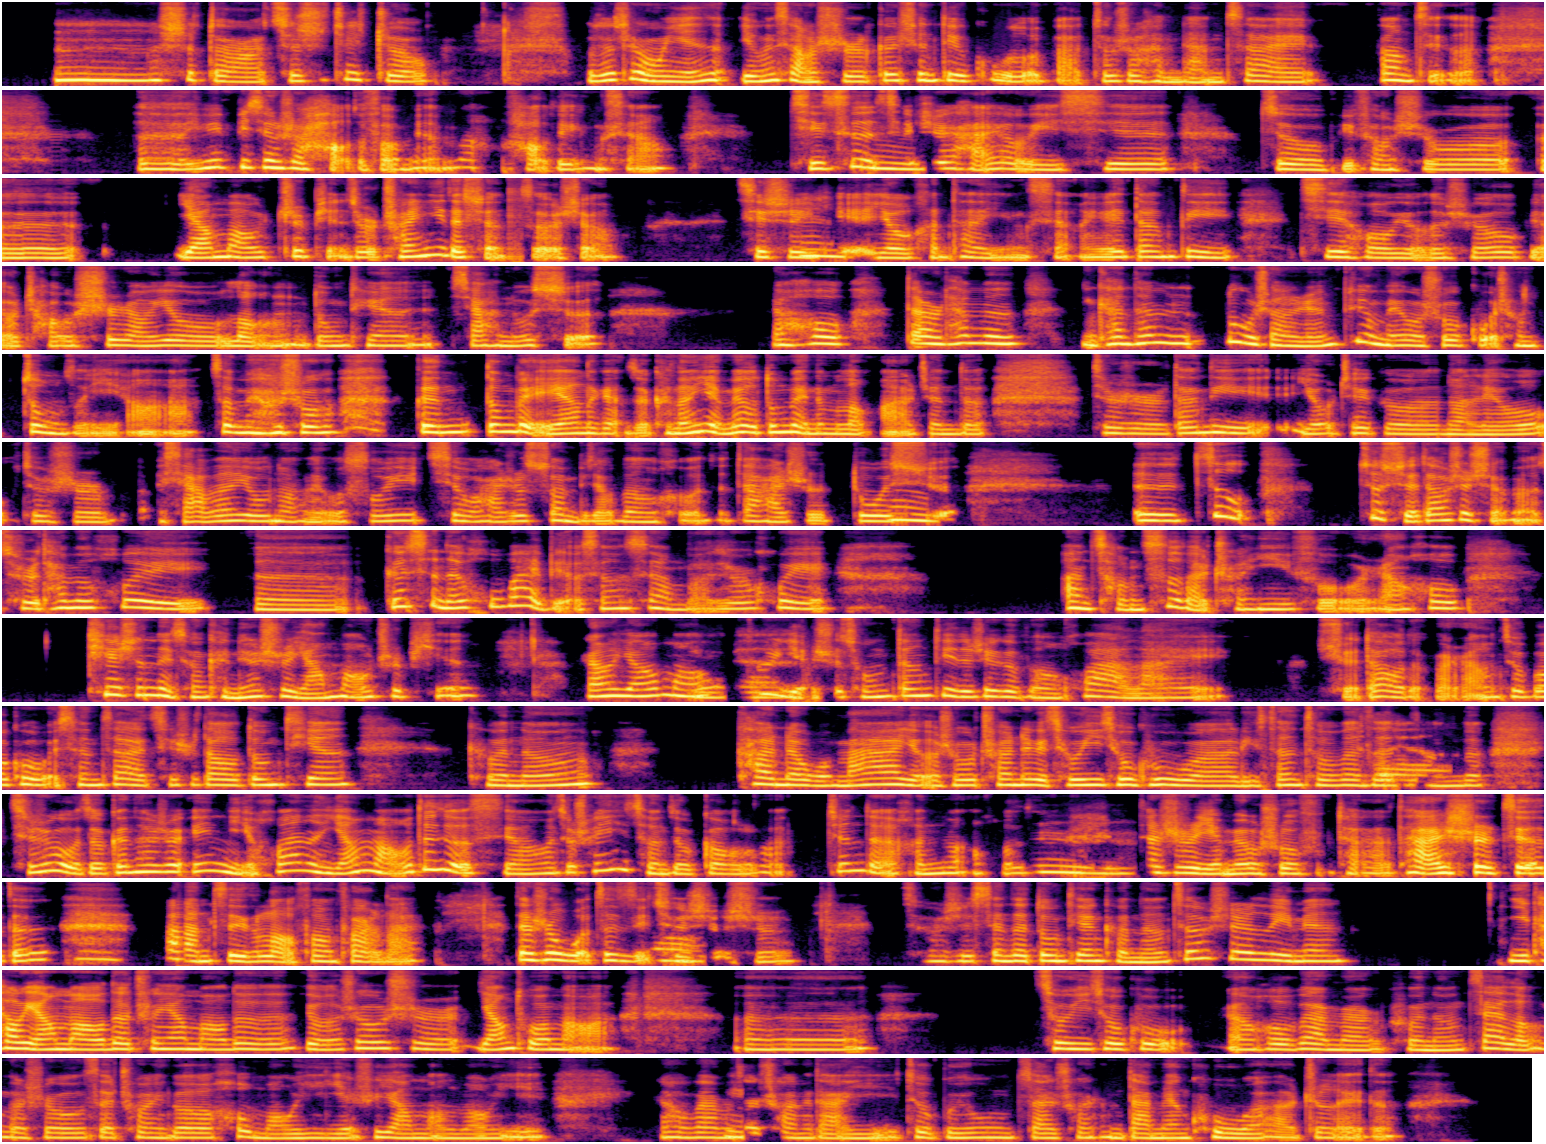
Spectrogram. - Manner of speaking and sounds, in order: laughing while speaking: "这么要说"; laughing while speaking: "还是觉得"; other background noise
- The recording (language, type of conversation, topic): Chinese, podcast, 去过哪个地方至今仍在影响你？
